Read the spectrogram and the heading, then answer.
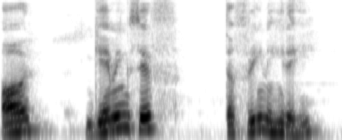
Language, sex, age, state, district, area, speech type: Urdu, male, 18-30, Delhi, North East Delhi, urban, spontaneous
